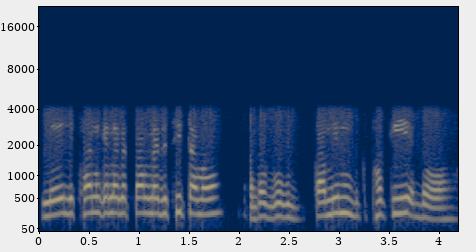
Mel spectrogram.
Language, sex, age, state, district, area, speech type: Santali, female, 30-45, West Bengal, Bankura, rural, conversation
